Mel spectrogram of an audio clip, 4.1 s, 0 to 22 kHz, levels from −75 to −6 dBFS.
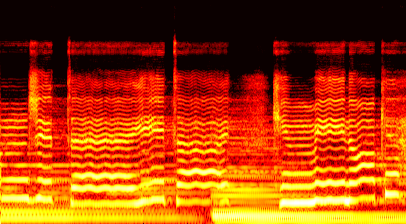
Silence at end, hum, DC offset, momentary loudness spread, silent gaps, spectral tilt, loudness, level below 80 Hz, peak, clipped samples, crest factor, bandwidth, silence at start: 0 s; none; under 0.1%; 5 LU; none; -5.5 dB/octave; -12 LUFS; -26 dBFS; 0 dBFS; under 0.1%; 12 dB; 12 kHz; 0 s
